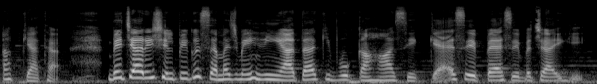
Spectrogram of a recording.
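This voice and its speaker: A woman's voice: medium pitch, measured pace, fairly bright tone, soft background music. A woman reading scripted narration as the storyteller of a moral tale.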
